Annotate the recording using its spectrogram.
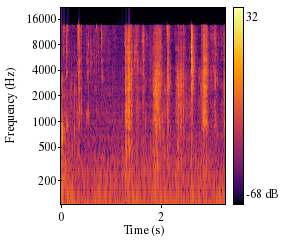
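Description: A young man slurps noodles close to a microphone.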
